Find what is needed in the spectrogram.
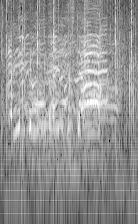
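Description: A group of voices calling out together, several overlapping pitches at once, with a few scattered claps.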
